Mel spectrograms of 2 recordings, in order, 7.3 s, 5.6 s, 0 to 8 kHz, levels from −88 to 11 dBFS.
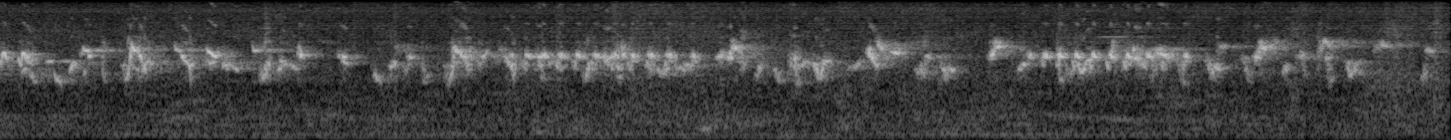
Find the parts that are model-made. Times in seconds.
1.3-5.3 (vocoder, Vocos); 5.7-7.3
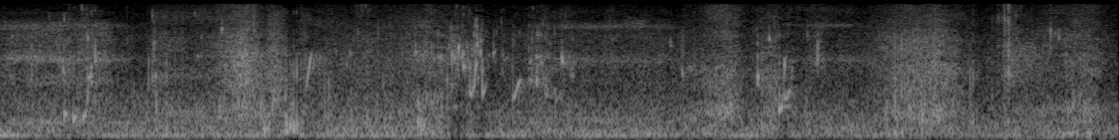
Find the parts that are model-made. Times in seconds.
none

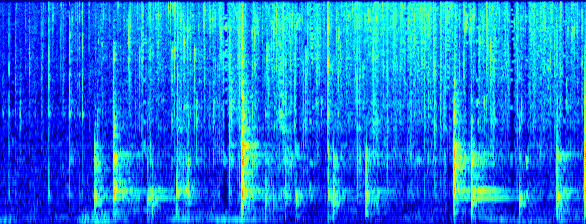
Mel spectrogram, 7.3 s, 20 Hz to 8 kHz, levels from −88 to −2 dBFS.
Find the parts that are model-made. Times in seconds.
4.5-5.1 (vocoder, Vocos)

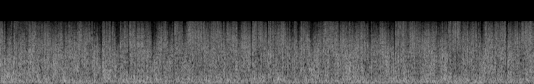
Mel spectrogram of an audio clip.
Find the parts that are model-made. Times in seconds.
none

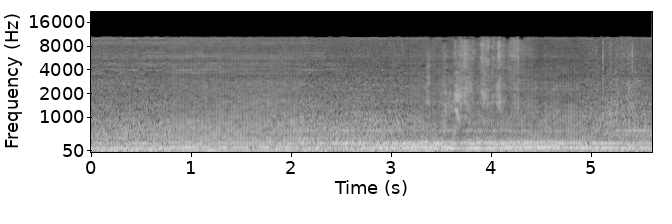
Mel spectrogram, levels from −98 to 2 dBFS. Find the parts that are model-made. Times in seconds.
0.8-2.1 (vocoder, Vocos); 3.2-4.9

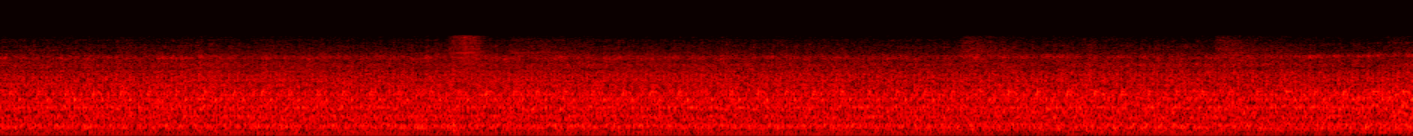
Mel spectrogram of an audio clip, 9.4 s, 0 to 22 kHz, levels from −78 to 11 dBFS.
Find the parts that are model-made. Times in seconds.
1.4-2.2 (vocoder, Vocos); 2.8-3.5; 4.0-4.7

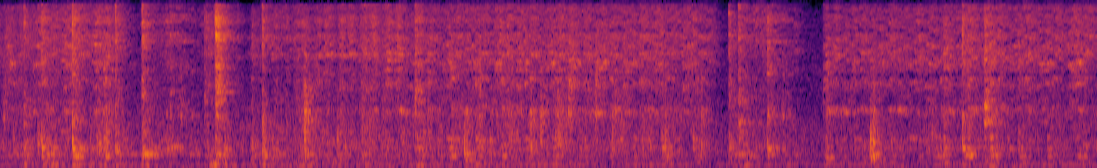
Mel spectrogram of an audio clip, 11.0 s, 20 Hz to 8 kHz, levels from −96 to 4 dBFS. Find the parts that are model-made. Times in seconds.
none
